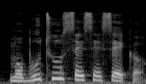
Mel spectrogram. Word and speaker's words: Mobutu Sese Seko: Mobutu Sese Seko, which is exactly what I thought I was going to say. So that's actually great. So now let's look at Mobutu Sese Seko and Charles Taylor.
